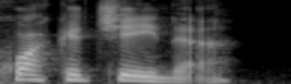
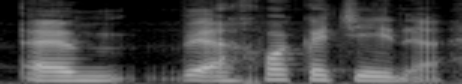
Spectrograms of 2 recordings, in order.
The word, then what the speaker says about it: Huacachina: So the Peruvian settlement of Huacachina. – Beautiful pronunciation, by the way. We can't just let that slide. – I don't know. I might have murdered it. – It sounded awesome. – Huacachina.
